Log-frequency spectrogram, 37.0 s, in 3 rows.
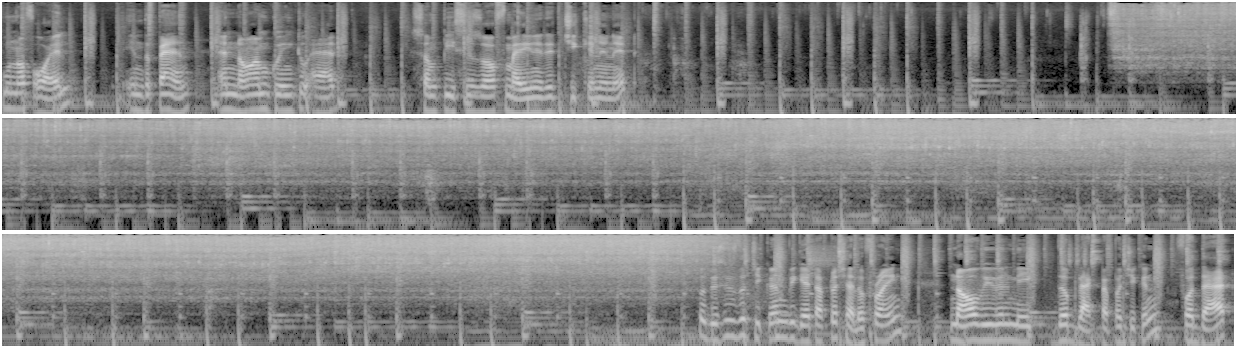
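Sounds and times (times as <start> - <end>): chicken sizzling in oil: 11.1 - 32.0.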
